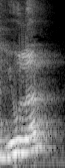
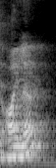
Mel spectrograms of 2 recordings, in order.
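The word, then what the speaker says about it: Euler: is pretty strong but I've been told the way to pronounce it is Oiler U and he was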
